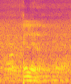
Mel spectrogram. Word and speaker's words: huller: Ada orang menyebut, kalau tulisannya baca lihat huller. tapi bacanya apa itu? Heler.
